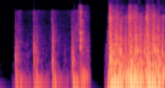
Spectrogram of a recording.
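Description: Four sharp, evenly spaced knocks on a door in a video game, loud and close, followed by a heavy sustained crash or bang as the door is struck hard, with no voices.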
